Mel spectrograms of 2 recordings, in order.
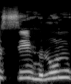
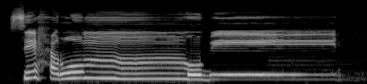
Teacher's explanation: یہاں پر سحرن کہنا غلط ہے اور صحیح ہے سحرم۔ تنوین کو میم کے ساتھ ملائیں گے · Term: ادغام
